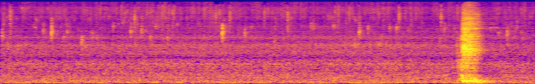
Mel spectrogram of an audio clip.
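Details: Person with a cold and nasal congestion in a steamy shower: steady running water, then one sudden explosive sneeze near the end.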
